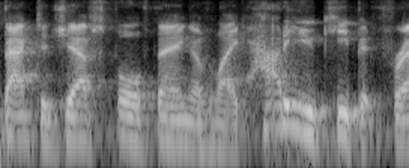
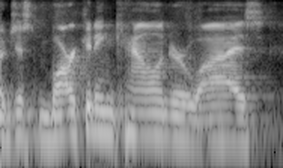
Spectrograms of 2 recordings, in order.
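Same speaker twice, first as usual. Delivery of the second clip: ordinary delivery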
